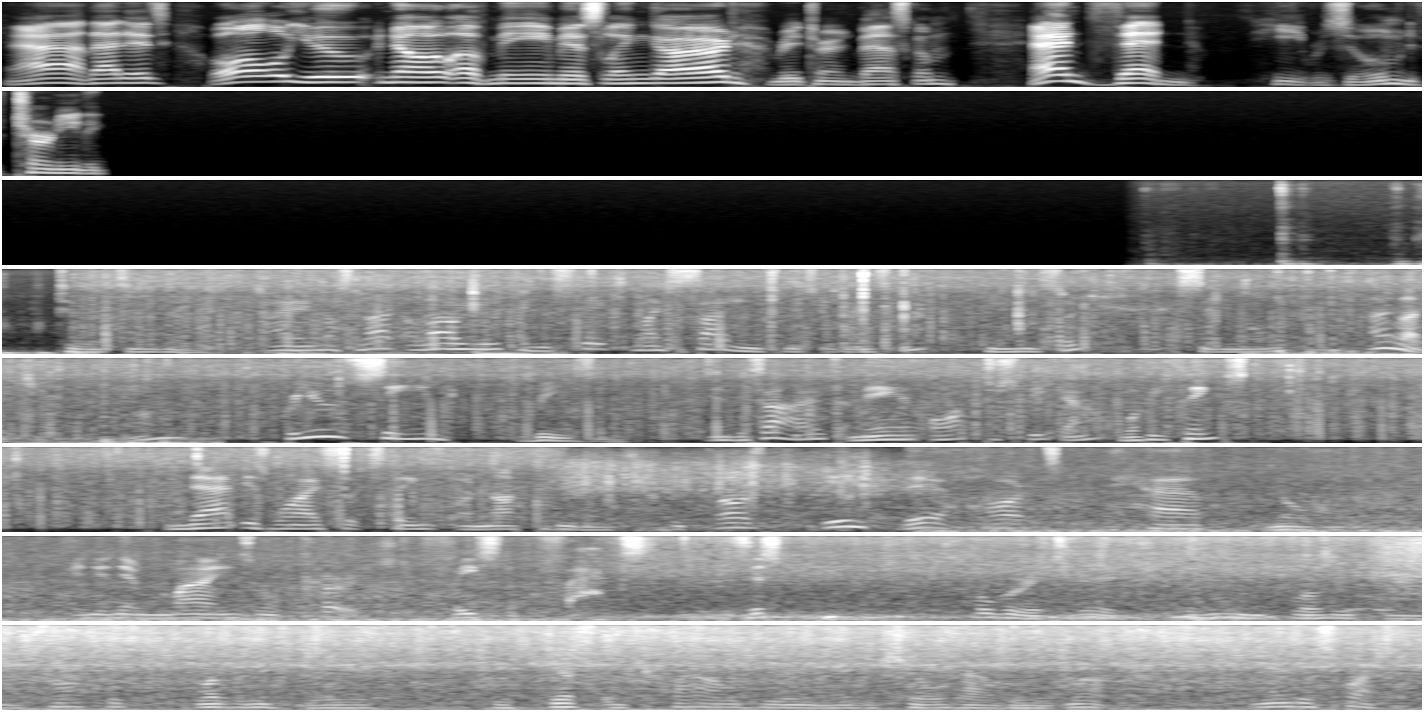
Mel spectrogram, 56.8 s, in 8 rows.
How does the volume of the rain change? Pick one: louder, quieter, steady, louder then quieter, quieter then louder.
louder.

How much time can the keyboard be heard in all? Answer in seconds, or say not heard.
10 s.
